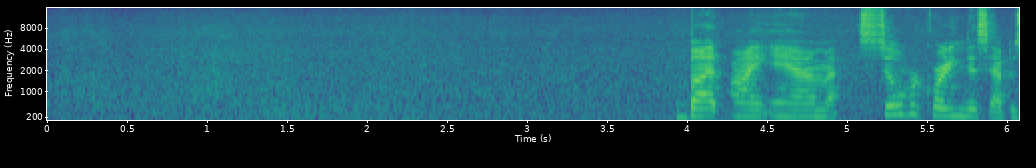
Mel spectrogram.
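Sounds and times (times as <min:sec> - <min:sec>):
ocean waves breaking on a beach: 0:00.0 - 0:06.0
speech: 0:03.9 - 0:06.0.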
